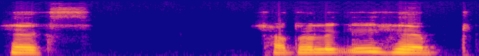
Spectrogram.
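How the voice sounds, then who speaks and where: A male chemistry teacher from Bangladesh gives a recorded lecture in a casual, colloquial way with dialect forms, asking questions and answering them himself and counting aloud. His voice is high, mellow, a little slow and fairly even in intonation, in a dry recording.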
